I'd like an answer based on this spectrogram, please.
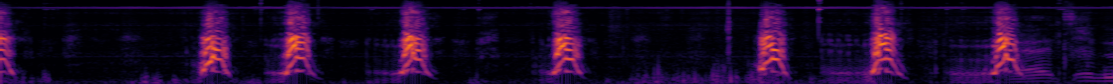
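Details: Four-year-old female dog Bear keeps barking as her owner teases her; eight sharp barks at roughly half-second intervals, the last trailing into a slight whine, with a man talking faintly.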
